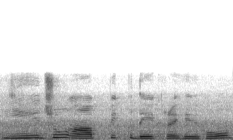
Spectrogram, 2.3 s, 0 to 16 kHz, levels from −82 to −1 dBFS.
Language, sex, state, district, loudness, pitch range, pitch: Hindi, female, Punjab, Fazilka, -14 LUFS, 215-275 Hz, 240 Hz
